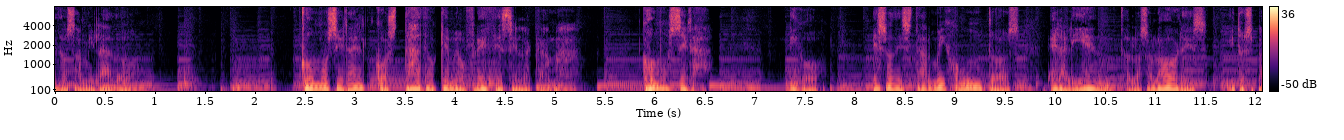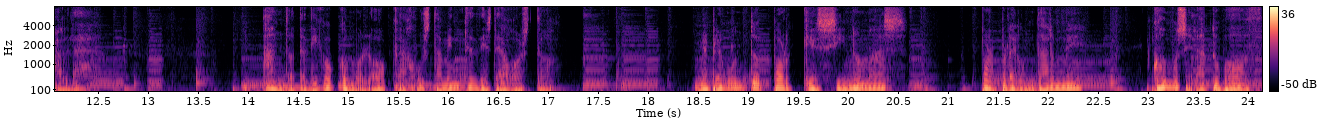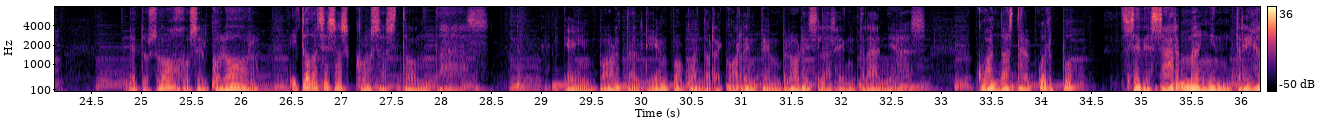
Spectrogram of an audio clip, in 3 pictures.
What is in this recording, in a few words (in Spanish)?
poema romantico; amor virtual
